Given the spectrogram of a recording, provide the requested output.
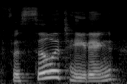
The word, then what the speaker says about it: facilitating: its number to sit what most of my clients do is they don't stress it enough so instead of facilitating the word ends up sounding like facilitating but what I want you to say is facilitating facilitating we're at number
